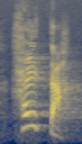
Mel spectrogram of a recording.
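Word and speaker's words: 핥다: 자, 그 다음에 할따. 할따 같은 경우에 리을 티읕에서 티읕이 날아가고 그냥 할 이렇게 발음을 하죠.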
